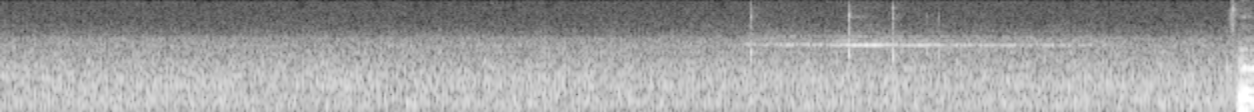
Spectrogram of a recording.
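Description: Near silence, with a few faint clicks of a digital alarm clock's small plastic setting buttons being pressed a little past the middle, alongside a faint high tone.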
